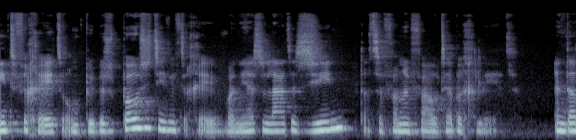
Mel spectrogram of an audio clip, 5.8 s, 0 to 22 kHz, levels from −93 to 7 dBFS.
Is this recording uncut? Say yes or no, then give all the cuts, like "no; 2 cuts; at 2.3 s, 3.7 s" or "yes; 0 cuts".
no; 2 cuts; at 1.8 s, 3.6 s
